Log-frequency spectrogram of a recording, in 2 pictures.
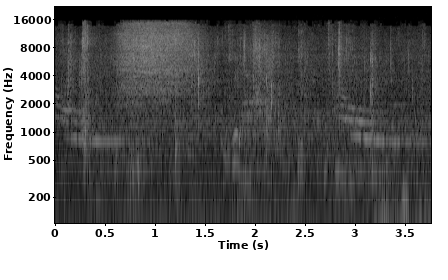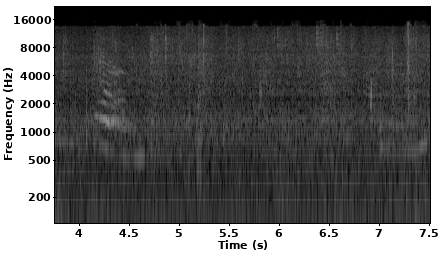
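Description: A cat meows a few times amid busy outdoor chatter and background noise, the calls rising and falling mid-range, during an animal rescue from a dam reservoir in Yusufeli, Artvin.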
